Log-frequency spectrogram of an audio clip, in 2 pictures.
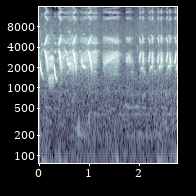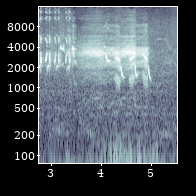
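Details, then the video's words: Myna chattering in fast rhythmic whistled notes and clicks for about three seconds, followed by a harsh, drawn-out hissing squawk with a few bent whistles. "maina sound Effects"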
